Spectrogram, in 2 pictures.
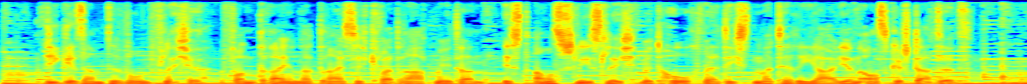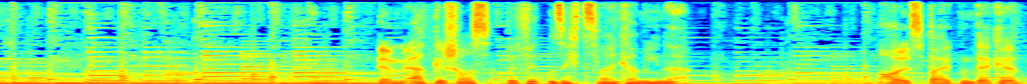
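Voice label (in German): Kommentar Freundlich; Fremdtake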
